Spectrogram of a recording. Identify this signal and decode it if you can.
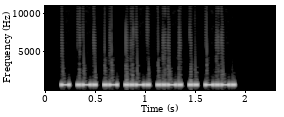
Morse code, heard as a keyed tone, about 46 wpm, 700 Hz. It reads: TRAFFIC
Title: Seven Letter Words - 45wpm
